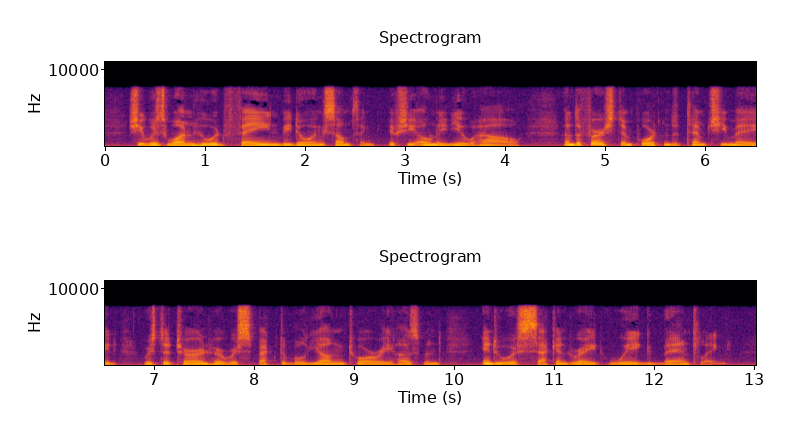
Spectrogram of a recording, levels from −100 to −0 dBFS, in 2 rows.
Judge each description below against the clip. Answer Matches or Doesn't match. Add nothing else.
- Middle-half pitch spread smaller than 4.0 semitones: Doesn't match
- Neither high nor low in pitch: Doesn't match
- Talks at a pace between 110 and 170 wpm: Matches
